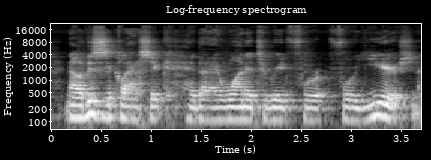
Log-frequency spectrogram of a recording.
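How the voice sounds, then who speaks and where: A man speaks at a medium pitch and a moderate pace with fairly even intonation, with audible room echo and noticeable background noise. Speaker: booktuber. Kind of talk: casual book review vlog. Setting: living room at home. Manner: halting, many fillers and restarts.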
